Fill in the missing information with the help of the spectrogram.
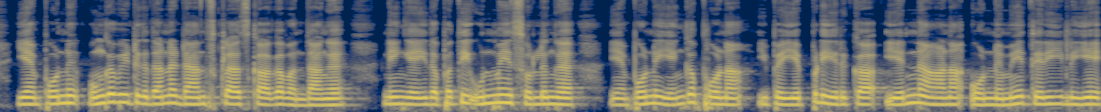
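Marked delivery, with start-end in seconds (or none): none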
